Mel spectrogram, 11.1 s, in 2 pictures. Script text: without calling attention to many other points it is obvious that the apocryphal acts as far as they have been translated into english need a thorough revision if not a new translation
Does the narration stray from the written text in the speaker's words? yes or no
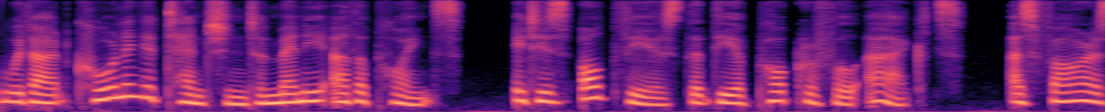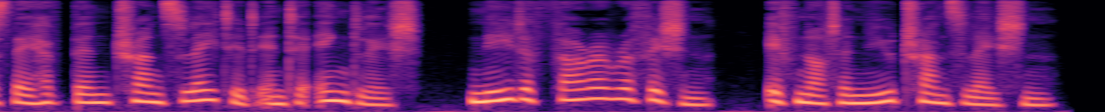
no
